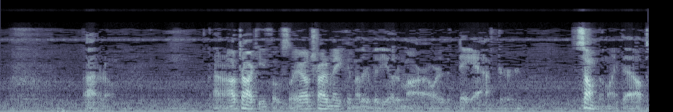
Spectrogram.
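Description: A young man speaks casually and close by.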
